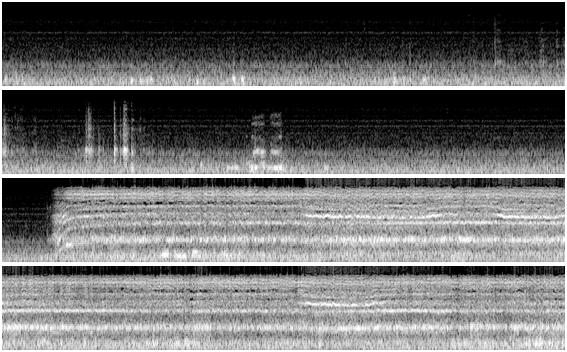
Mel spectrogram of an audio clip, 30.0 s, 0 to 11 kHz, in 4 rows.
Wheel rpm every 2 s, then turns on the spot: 0, 0, 0, 0, 0, 0, 0, 10, 210, 230, 220, 220, 230, 220, 230.
none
